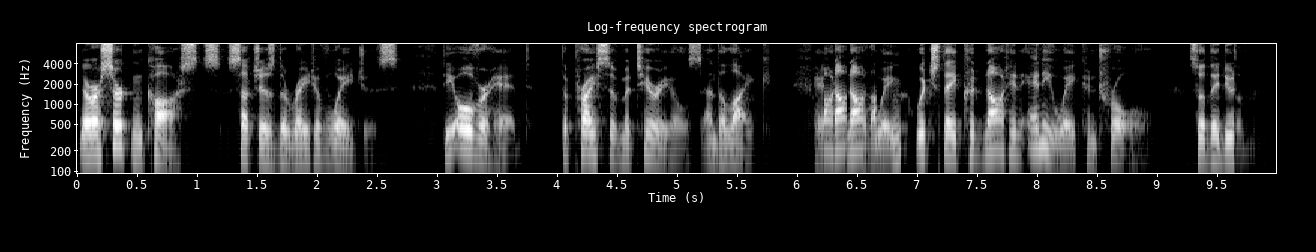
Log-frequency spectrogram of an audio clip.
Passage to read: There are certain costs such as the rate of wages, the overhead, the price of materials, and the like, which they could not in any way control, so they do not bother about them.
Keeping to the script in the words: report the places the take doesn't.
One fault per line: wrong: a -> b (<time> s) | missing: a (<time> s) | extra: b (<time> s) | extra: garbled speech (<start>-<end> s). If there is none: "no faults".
extra: garbled speech (6.1-6.9 s)
missing: not bother about (9.7 s)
